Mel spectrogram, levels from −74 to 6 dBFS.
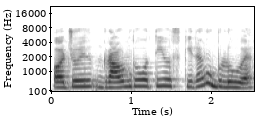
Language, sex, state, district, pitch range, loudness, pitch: Hindi, female, Bihar, Kaimur, 250-300 Hz, -17 LUFS, 280 Hz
